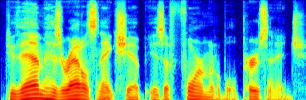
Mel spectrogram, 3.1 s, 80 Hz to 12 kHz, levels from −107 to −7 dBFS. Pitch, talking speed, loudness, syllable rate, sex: 100 Hz, 175 wpm, -20 LUFS, 6.2 syllables/s, male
